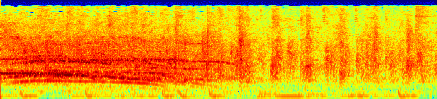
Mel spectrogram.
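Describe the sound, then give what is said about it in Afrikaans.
A crowd at Broers Restaurant cheers and whoops loudly to welcome a performer, high voices sliding downward, then settles into steady, scattered applause with sharp individual claps. “Dames en here, Verwelkom asseblief hierso by ons by Broers Restaurant.”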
